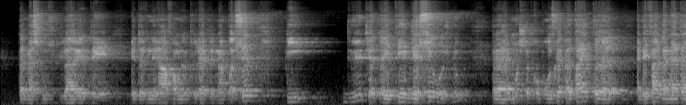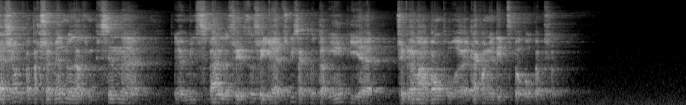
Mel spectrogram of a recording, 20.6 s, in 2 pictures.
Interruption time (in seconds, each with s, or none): none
